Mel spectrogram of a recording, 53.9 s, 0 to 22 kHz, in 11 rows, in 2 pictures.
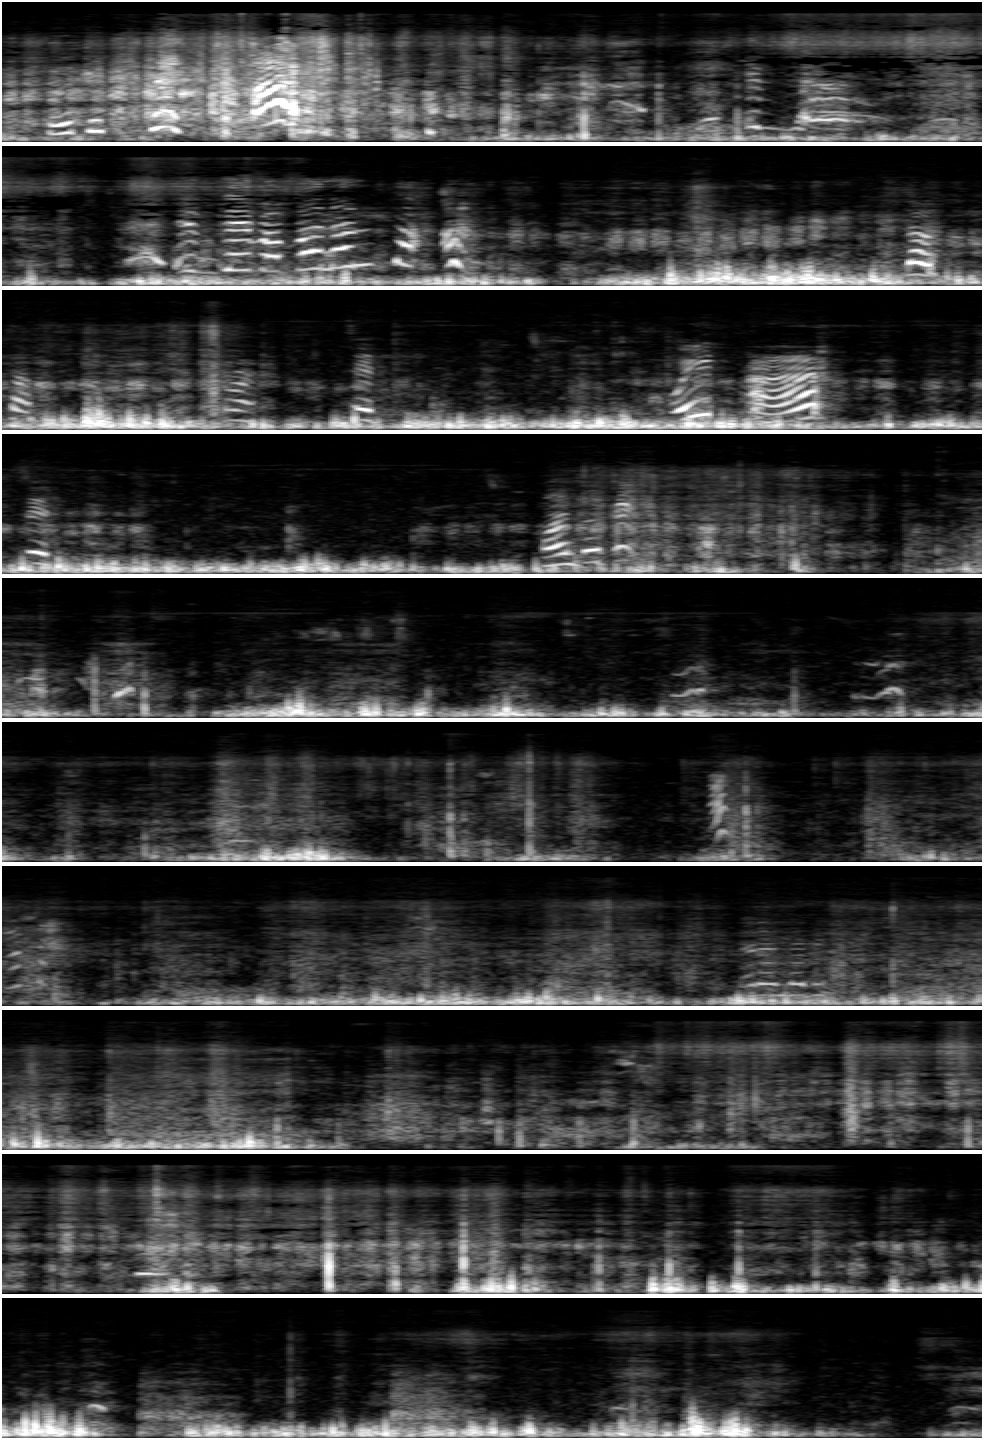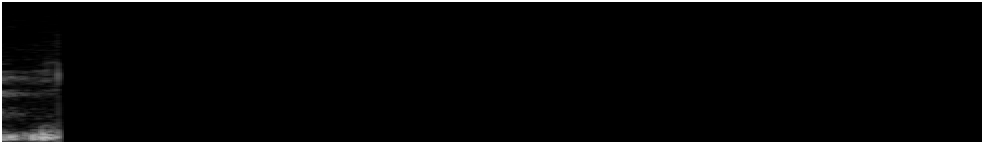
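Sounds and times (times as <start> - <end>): dog panting: 0.0 - 3.9, 7.1 - 11.6, 13.0 - 20.4, 34.4 - 44.5
wind at microphone: 2.3 - 18.8, 19.4 - 28.3, 29.0 - 38.3, 39.7 - 49.3.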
